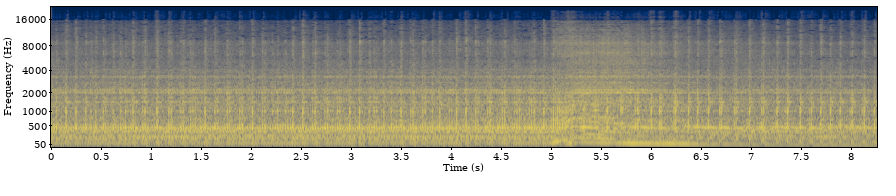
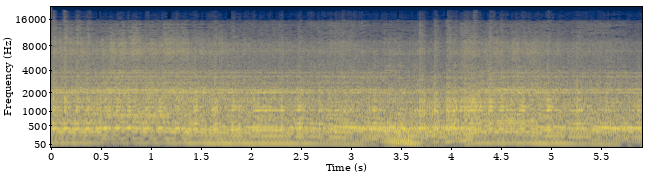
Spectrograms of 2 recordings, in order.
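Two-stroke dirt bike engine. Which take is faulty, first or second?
second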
